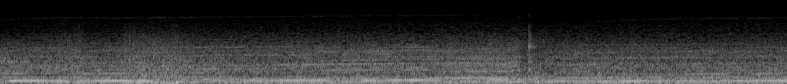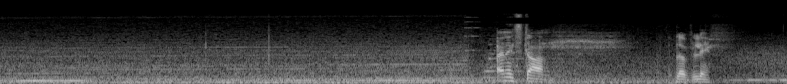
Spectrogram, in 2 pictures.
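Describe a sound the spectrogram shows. A car engine hums steadily and shifts up through the gears as it speeds up.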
